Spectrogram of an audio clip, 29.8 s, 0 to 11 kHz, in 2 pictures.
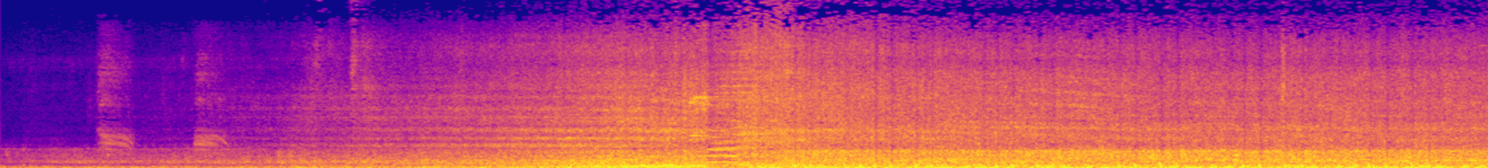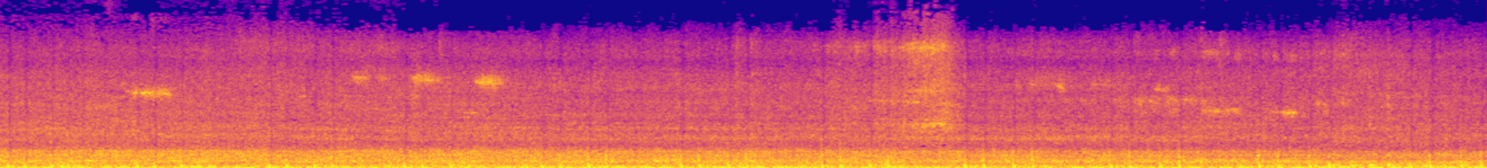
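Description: Passenger train hauled by a WDM-3A diesel locomotive (ALCO 251 V16 engine) approaching and passing close by. Its sound grows from a distant rumble over the first six seconds, with the horn sounding, then settles into the steady rumble and clatter of coaches rolling past. A few faint wheel squeals come in the later part, and a sharp clank about three-quarters through.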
